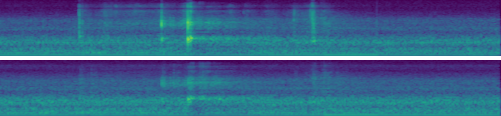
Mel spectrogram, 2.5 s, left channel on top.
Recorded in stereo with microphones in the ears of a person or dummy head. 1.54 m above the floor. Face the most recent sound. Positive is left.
turn(degrees=70)  # may be behind; listen again after turning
